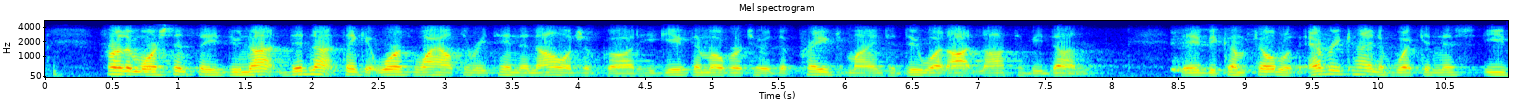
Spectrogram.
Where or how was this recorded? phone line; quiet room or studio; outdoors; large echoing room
large echoing room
